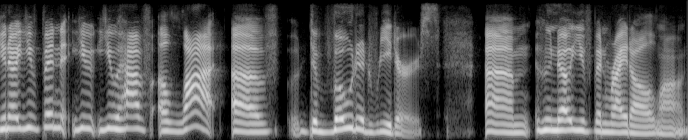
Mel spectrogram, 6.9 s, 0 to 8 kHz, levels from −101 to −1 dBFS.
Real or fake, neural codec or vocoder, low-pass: real; none; 7.2 kHz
